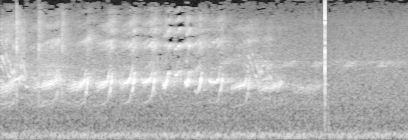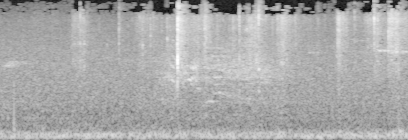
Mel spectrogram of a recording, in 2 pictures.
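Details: Confiding Chestnut-rumped heathwren, normally a skulking bird, giving a quick run of high, sharp chirps for about two seconds, then quiet; a kangaroo thuds in the background and other woodland birds call.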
